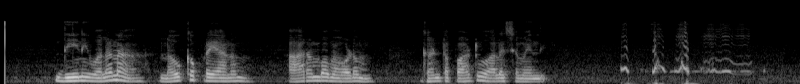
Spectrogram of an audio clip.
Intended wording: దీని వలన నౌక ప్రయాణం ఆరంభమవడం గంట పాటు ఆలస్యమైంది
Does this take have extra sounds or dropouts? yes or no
yes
